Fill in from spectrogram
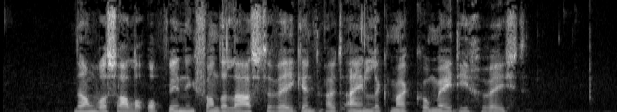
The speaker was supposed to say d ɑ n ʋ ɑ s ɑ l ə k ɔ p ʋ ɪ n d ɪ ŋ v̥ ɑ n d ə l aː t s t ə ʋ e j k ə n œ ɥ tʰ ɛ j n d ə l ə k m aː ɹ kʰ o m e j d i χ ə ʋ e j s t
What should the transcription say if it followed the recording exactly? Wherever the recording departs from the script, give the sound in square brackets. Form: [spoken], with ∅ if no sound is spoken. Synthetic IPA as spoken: d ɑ n ʋ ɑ s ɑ l ə [ʔ] ɔ p ʋ ɪ n d ɪ ŋ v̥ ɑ n d ə l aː t s t ə ʋ e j k ə n œ ɥ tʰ ɛ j n d ə l ə k m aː ɹ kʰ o m e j d i χ ə ʋ e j s t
